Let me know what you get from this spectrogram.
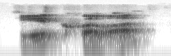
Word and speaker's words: D'Aquila: So my name is Mark D'Aquila. Um, it's Italian, and I'm probably not pronouncing it properly.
